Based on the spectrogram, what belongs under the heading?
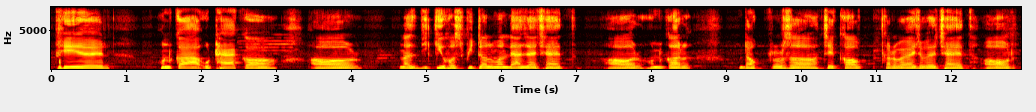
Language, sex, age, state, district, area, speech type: Maithili, male, 30-45, Bihar, Darbhanga, rural, spontaneous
